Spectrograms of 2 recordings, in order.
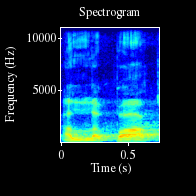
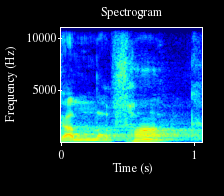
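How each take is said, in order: First: The second word begins with a plain 'p' sound. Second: The second word begins with an 'f'-like sound. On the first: The speaker calls it right. "আল্লাহ পাক হয় নাকি" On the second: The speaker calls it wrong. "ওরা পানিকে পানি বলতে পারে না"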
